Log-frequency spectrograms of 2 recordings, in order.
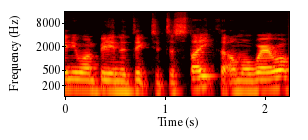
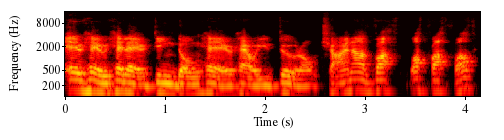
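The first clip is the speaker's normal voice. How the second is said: hammed-up posh upper-class British accent, dipping lower; mock Boris posh accent; 3 semitones lower than usual. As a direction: play a jokey toff British gent with a silly posh English accent. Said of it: "as a good old Boris would do".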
